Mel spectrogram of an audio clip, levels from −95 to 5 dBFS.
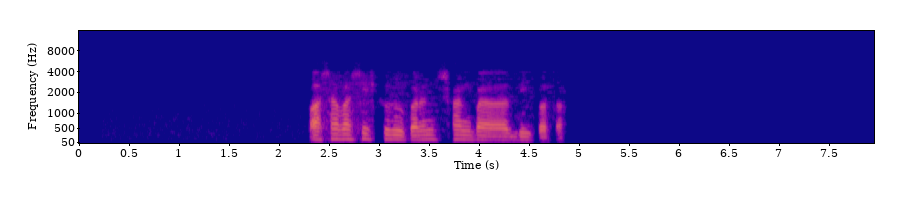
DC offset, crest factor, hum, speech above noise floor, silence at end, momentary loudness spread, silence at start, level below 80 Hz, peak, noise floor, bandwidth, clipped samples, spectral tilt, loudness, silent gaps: under 0.1%; 26 dB; none; 48 dB; 3.1 s; 8 LU; 2.3 s; under -90 dBFS; -20 dBFS; -90 dBFS; 5.4 kHz; under 0.1%; -5.5 dB/octave; -42 LUFS; none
